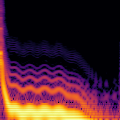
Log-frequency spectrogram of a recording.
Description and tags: Software generated base drum.
drums, synth, bd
